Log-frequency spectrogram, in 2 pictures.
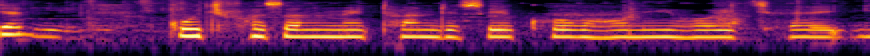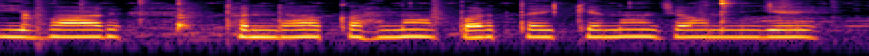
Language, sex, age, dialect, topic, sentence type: Maithili, female, 18-24, Angika, agriculture, question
